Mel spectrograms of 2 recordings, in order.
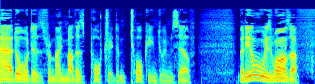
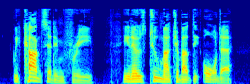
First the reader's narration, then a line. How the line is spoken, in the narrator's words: said Sirius curtly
